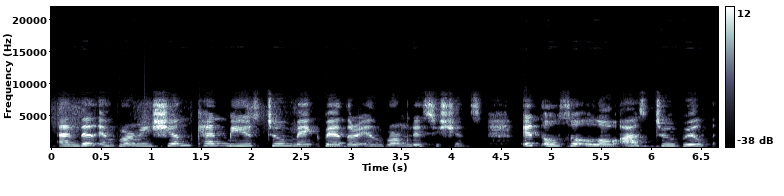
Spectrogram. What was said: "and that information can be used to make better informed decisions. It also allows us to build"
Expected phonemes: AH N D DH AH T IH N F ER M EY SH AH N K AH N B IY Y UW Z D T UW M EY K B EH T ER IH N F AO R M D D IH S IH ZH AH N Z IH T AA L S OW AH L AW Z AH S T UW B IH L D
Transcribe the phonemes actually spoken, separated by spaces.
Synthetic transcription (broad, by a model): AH N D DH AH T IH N F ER M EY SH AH N K AH N B IY Y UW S T UW M EY K B EH T ER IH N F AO R M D D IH S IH SH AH N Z IH T AA L S OW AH L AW AH S T UW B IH L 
